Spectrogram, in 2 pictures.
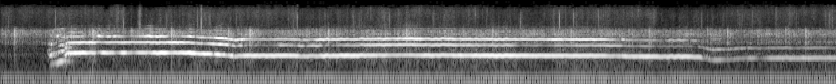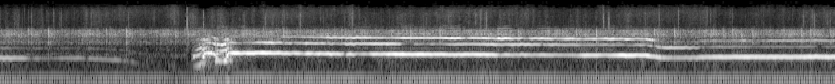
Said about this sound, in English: A record of a howling wolf. I wish I had a record like that.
